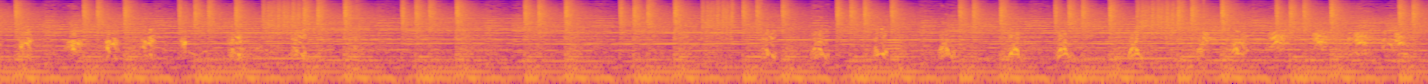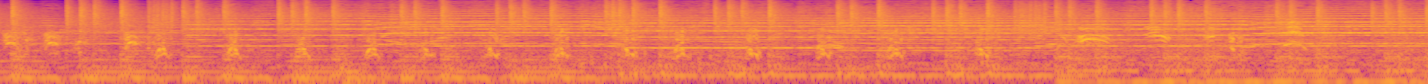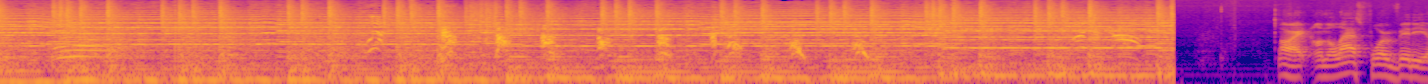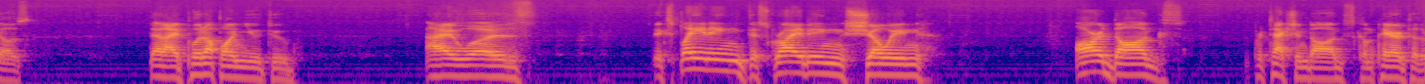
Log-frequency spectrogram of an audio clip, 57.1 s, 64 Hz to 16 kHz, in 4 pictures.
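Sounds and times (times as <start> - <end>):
background music: 0.0 - 40.4
dog barking: 0.2 - 3.2, 7.6 - 23.4, 24.0 - 24.3, 25.0 - 27.3, 33.0 - 37.4.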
